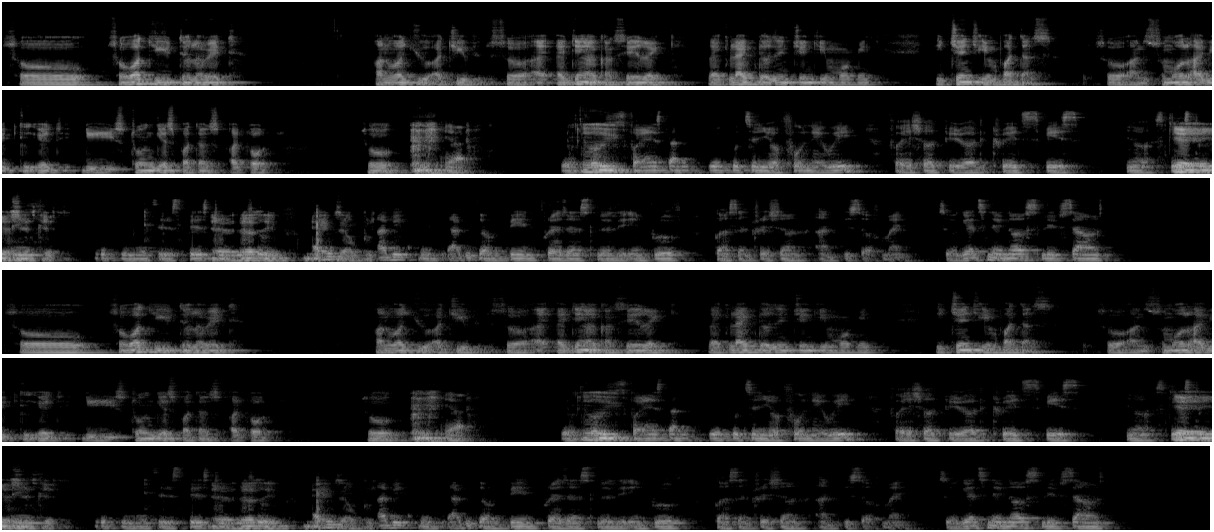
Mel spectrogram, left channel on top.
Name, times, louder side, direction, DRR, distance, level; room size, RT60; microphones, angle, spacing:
voice 1, 0.0-2.4 3.7-10.5 10.9-14.8 15.7-16.6 17.8-18.4 23.8-24.7 26.3-27.9, left 2 dB, 50° left, 0.8 m, -32 dB
voice 2, 17.7-22.9 23.3-24.6 25.1-27.0 27.3-27.5 27.9-31.0 31.3-33.2 33.6-35.2, left 1 dB, 30° left, 1.2 m, -35 dB
8.9 x 7.5 x 6.3 m
head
